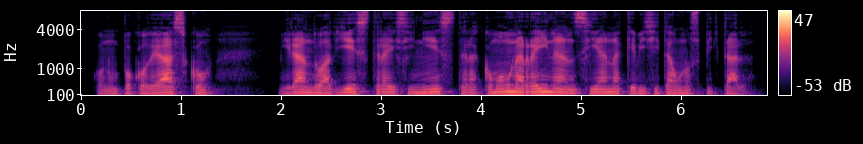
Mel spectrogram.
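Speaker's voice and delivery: ordinary delivery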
